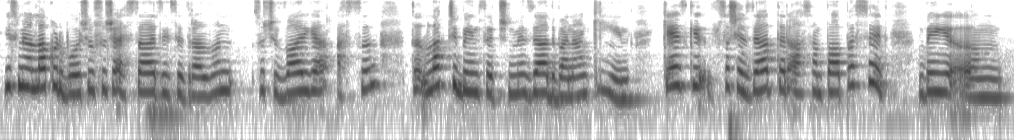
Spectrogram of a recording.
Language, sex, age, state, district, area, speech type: Kashmiri, female, 18-30, Jammu and Kashmir, Budgam, rural, spontaneous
